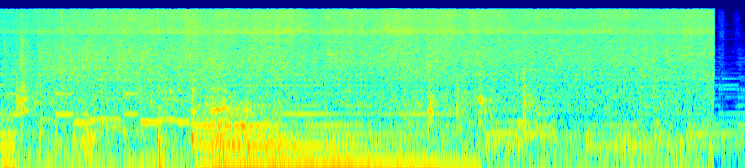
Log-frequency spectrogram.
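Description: Chopped onion, tomato and turmeric sizzling in ghee and oil in a non-stick frying pan while a wooden spatula stirs them. The sizzling cuts off abruptly near the end.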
